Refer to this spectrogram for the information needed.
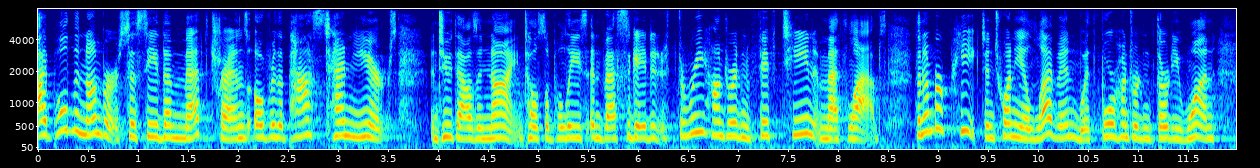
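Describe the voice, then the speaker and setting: A woman with an American accent talks at a moderate pace in a high pitch, with ordinary pitch variation and very even loudness. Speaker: television news reporter and anchor. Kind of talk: TV news reporting.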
